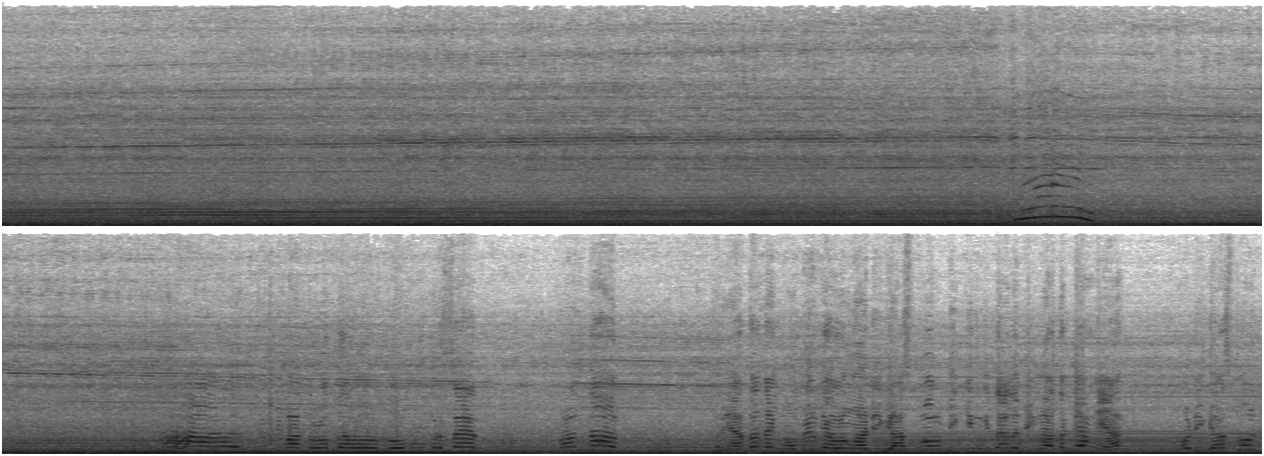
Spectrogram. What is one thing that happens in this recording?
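A car engine drones steadily at speed, dropping in pitch near the end.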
